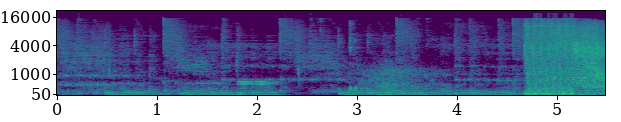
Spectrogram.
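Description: Turret gunfire in the XCOM 2 video game, heard as a burst of game weapon fire and impacts mixed with soundtrack, ending in a loud, broad crackling blast near the end.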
